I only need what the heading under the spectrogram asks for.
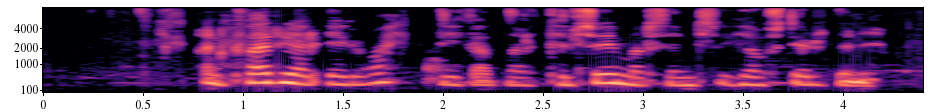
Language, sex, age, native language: Icelandic, female, 12, Icelandic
